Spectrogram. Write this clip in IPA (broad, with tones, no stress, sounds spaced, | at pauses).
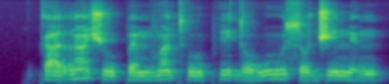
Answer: k a˨ r ã˦ ʃ uː˨ p ɛ˨ m v ã˦ tʰ uː˨ pʰ i˦ d o˨ w uː˦ s o˨ d͡ʒ i˦ n ɪ˨ ŋ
